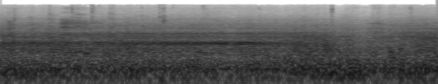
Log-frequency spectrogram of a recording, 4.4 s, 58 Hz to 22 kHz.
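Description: Inside a VR Sm2 electric commuter train running at speed: steady rumble of wheels on rails and running noise in the carriage, with a faint whine that fades about three seconds in.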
